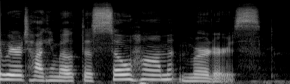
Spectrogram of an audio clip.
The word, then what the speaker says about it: Soham: are talking about the sohom murders soham that's with a long a yeah at 11 45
